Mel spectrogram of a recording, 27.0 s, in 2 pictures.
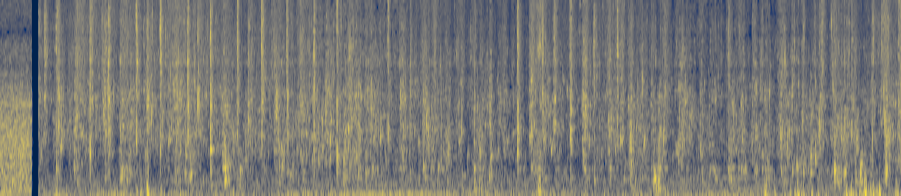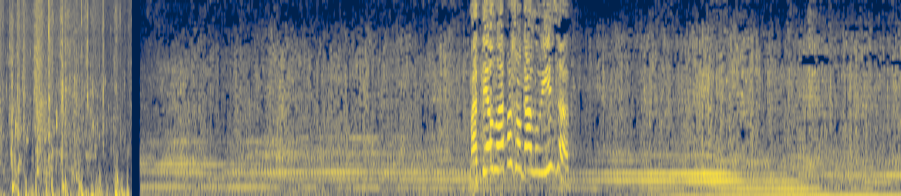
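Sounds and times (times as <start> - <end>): water splashing and dripping: 0.6 - 15.5.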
